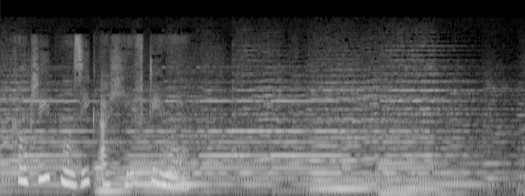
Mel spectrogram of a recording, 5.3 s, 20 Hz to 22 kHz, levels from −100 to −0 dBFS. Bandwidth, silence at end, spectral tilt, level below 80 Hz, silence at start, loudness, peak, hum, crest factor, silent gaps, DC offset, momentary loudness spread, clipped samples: 12.5 kHz; 0 s; -6 dB/octave; -44 dBFS; 0 s; -25 LUFS; -8 dBFS; none; 18 dB; none; under 0.1%; 12 LU; under 0.1%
